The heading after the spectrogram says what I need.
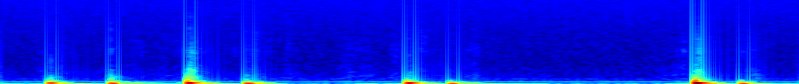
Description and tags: bending a paper cover (sketchbook)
